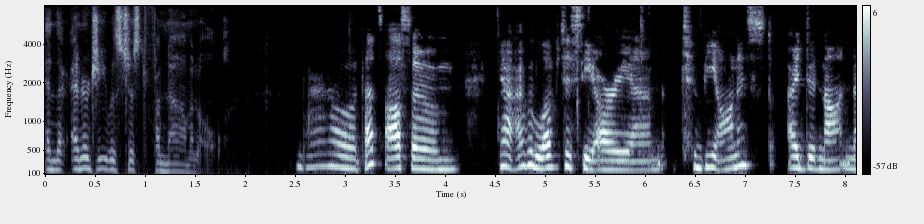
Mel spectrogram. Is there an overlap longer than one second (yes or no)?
no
